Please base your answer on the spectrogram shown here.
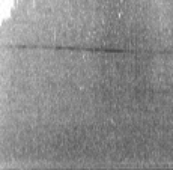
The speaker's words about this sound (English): Hear that? That's the sound of traffic moving in Los Angeles. It's becoming a more common sound, not just in L.A., but across the U.S.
